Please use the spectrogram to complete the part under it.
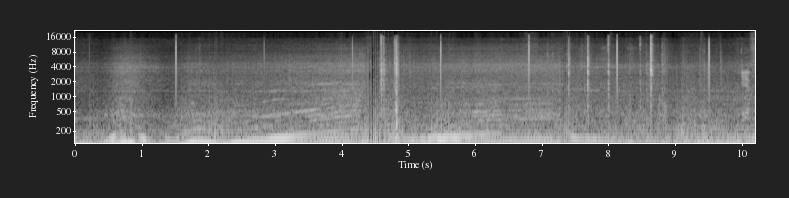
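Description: Ferrari Mondial engine heard from inside while driving, loud close rumble rising and falling in pitch through gear changes, with a few small clicks and knocks from the cabin.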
